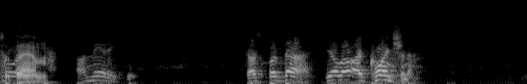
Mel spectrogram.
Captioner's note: speaks in Russian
